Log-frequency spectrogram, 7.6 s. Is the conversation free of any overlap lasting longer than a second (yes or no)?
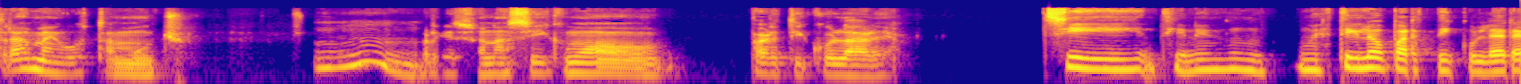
yes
